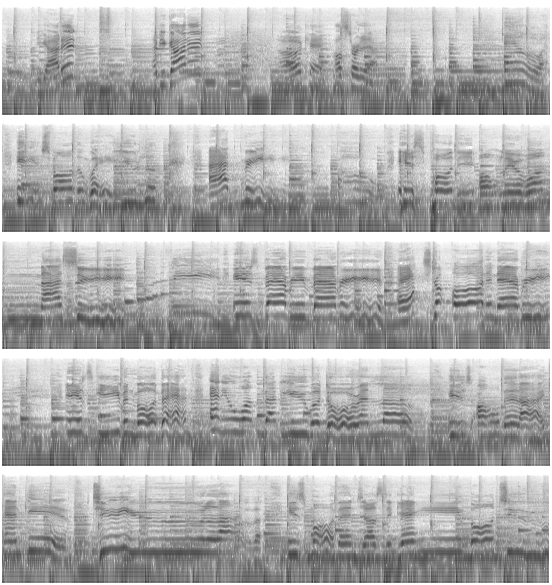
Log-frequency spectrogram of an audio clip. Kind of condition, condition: setting, live audience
